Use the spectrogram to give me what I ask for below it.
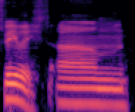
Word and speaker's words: Zwielicht: Well, it's not like two. It's spelled different to two. So I think it's Zwielicht. The CH is normally softer anyway in German, but yeah, Zwielicht.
